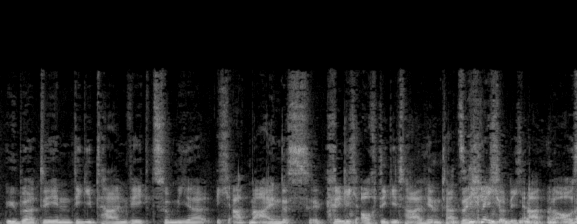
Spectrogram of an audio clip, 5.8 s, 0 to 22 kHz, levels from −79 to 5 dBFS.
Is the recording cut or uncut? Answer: uncut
